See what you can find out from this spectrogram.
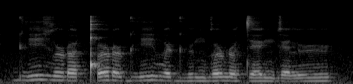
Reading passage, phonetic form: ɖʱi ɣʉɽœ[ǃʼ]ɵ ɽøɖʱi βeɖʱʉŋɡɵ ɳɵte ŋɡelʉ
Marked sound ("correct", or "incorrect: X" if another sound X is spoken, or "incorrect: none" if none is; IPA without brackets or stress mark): correct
